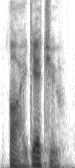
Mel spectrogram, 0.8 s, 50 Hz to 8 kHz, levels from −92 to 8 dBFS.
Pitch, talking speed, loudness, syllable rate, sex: 90 Hz, 240 wpm, -18 LUFS, 6.3 syllables/s, male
